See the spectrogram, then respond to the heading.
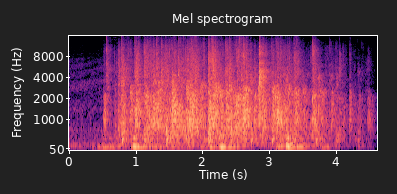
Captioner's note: audience applauds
